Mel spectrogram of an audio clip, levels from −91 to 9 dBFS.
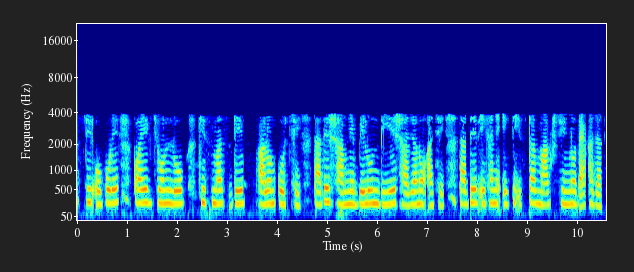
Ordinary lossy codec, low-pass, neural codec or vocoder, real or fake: AAC, 16 kbps; 7.2 kHz; none; real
